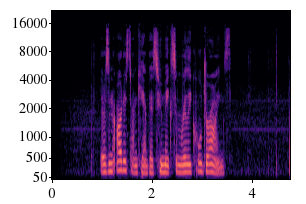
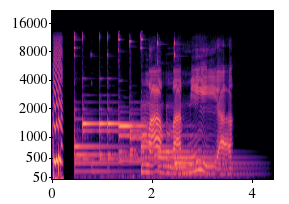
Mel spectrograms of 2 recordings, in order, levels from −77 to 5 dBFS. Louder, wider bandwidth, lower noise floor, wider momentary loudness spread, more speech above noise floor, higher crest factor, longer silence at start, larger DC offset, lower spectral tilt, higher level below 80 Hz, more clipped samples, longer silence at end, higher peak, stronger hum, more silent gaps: second, -22 LUFS vs -17 LUFS; first, 16 kHz vs 13.5 kHz; first, -57 dBFS vs -50 dBFS; first, 13 LU vs 5 LU; first, 35 dB vs 31 dB; about the same, 20 dB vs 18 dB; first, 0.95 s vs 0.05 s; neither; first, -4.5 dB/octave vs -3 dB/octave; second, -70 dBFS vs -38 dBFS; neither; first, 1.2 s vs 0.65 s; second, -4 dBFS vs 0 dBFS; neither; second, none vs 0.24-0.43 s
